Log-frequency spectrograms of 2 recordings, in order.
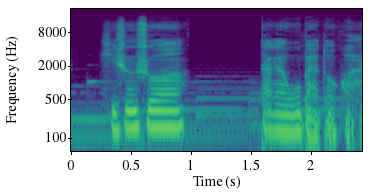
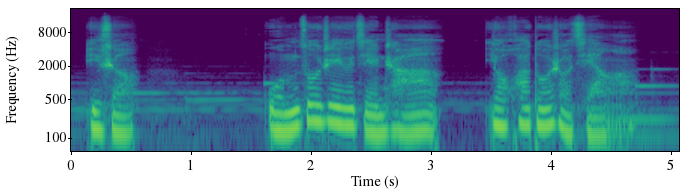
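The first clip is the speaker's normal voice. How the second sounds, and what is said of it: Quiet, hushed question. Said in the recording (Chinese): “小声的问了一句”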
